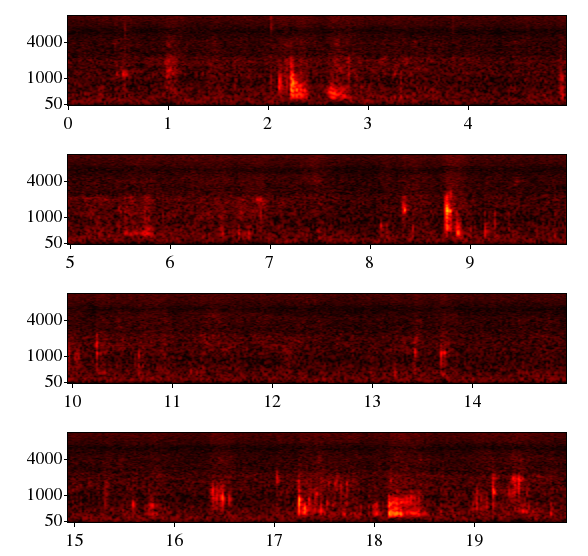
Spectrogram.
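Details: Very loud stomach growling: scattered short gurgling and squeaky rumbles in a quiet room; borborygmi.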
